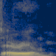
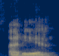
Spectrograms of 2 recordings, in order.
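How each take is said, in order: First: The name is said with English sounds. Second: The name is said with Spanish sounds. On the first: "since everybody knows Little Mermaid and she was Ariel" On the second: "The Spanish pronunciation pronunciation is Ariel"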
